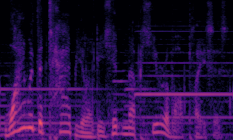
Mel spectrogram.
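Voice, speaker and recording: An actor playing a wry, quick-witted male adventurer who narrates his own game story with dry understatement. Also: medium pitch, wildly swooping pitch, music in the background. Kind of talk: voiced game dialogue and narration.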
